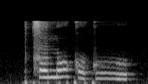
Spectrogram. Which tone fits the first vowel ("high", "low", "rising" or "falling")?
high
